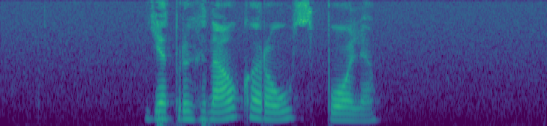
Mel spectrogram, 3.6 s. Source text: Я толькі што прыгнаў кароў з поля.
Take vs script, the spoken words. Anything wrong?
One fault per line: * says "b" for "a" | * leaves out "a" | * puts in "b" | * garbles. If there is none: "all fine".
* leaves out "толькі што"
